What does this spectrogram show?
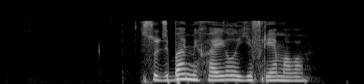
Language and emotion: Russian, neutral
